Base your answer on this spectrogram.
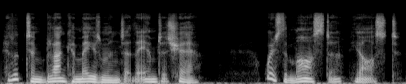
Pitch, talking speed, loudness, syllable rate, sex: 125 Hz, 205 wpm, -18 LUFS, 6.7 syllables/s, male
